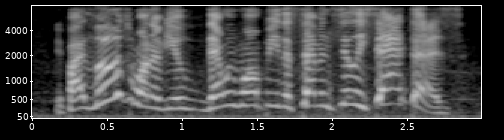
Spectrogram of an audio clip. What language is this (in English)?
English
